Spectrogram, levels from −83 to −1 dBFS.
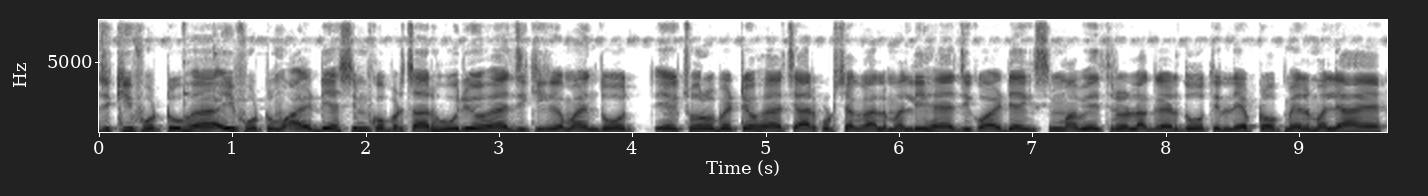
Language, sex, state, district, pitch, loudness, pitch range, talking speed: Marwari, male, Rajasthan, Churu, 165 Hz, -13 LUFS, 165-175 Hz, 180 wpm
